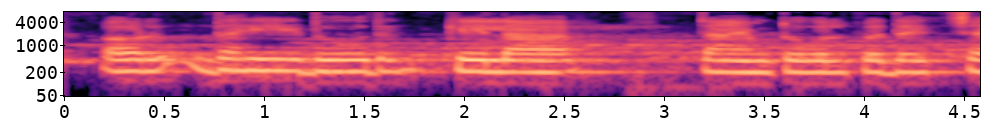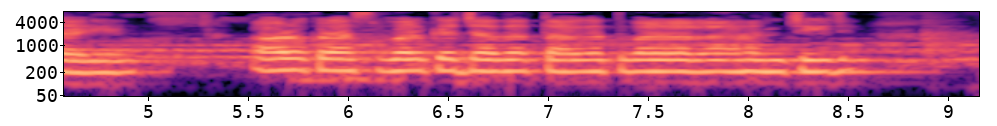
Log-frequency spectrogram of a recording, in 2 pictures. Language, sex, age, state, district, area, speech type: Maithili, female, 30-45, Bihar, Begusarai, rural, spontaneous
